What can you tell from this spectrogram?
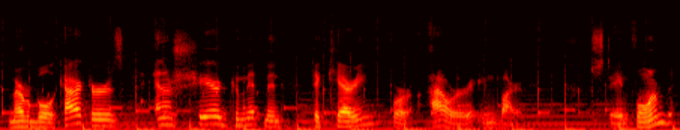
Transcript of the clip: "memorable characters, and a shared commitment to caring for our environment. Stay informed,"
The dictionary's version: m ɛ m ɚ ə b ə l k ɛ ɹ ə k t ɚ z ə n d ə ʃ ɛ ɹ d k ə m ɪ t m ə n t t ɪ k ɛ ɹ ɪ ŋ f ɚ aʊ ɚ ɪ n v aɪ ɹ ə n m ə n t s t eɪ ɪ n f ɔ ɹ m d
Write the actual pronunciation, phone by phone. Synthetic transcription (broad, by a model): m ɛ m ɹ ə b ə l k ɛ ɹ ə k t ɚ z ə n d ə ʃ ɛ ɹ d k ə m ɪ t m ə n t t ɪ k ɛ ɹ ɪ ŋ f ɚ aʊ ɚ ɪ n v aɪ ɹ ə n m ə n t s t eɪ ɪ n f ɔ ɹ m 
